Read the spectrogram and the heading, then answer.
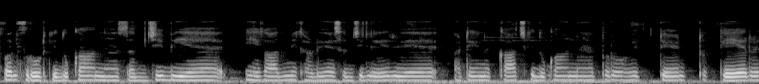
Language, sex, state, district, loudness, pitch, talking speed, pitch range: Marwari, female, Rajasthan, Nagaur, -16 LUFS, 190 Hz, 195 wpm, 185-195 Hz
